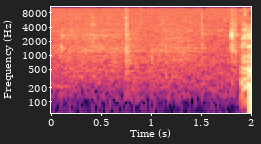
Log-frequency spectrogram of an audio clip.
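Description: Faint steady background hiss with one light click a little before the middle, then a man's voice begins right at the end.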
